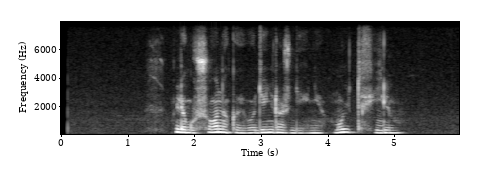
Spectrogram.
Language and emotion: Russian, neutral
